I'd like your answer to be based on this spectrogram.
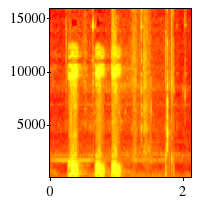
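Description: Three sharp, close dog barks come in a quick cluster, then a brief faint click and quiet background noise.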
